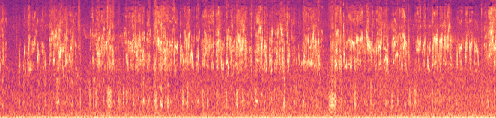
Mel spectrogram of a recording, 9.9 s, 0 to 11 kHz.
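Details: Nestling Black storks in Karula on 3 June 2017, late morning, during a feeding by the male parent. Continuous wheezy, rasping chatter with brief dips, over a steady background hiss.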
